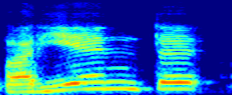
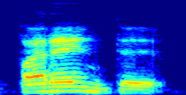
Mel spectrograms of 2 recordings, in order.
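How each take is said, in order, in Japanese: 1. はっきり、母音を広げて言われています。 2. 軽く、母音は普通に言われています。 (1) "もうちょっとはっきり" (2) "軽くの喋り方"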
